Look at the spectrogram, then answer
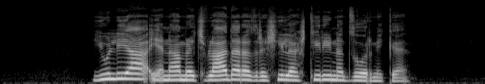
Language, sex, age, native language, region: Slovenian, female, 18-29, Slovenian, Central Slovenia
